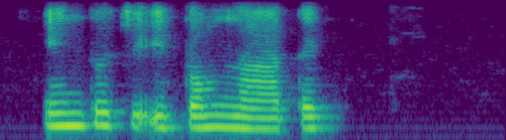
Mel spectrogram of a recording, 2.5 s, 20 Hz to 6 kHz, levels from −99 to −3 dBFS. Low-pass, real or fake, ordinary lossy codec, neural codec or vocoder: 5.4 kHz; real; Opus, 16 kbps; none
